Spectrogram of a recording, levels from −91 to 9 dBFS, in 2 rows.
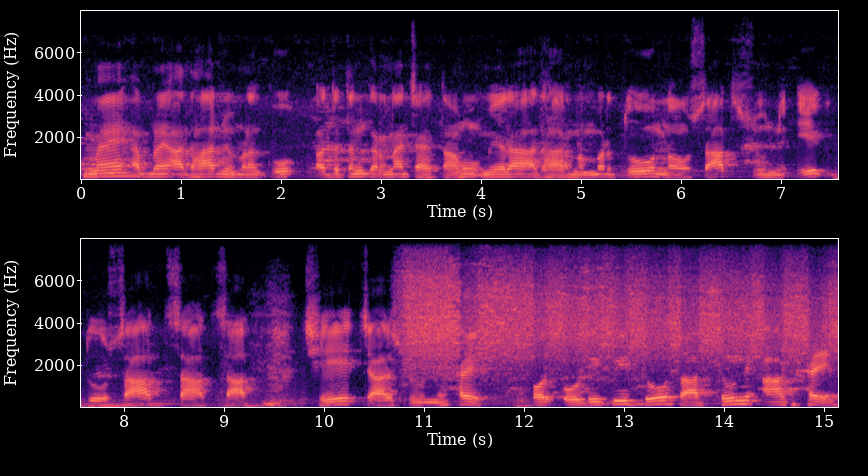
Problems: constant background noise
